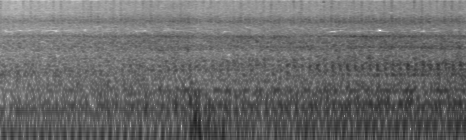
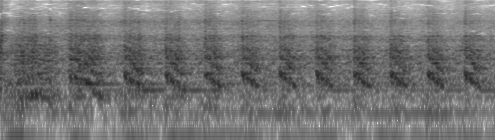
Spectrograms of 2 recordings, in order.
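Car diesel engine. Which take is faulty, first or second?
second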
